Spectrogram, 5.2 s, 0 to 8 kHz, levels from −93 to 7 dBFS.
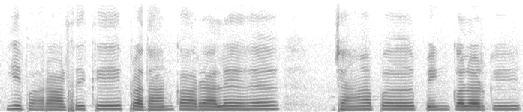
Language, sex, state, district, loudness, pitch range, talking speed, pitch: Hindi, female, Uttar Pradesh, Varanasi, -37 LUFS, 215-235 Hz, 125 wpm, 225 Hz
